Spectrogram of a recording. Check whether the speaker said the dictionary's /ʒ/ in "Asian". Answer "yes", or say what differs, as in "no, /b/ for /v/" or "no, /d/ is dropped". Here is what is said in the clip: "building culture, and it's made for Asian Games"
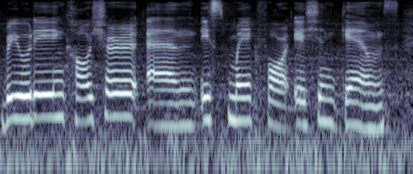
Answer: no, /ʃ/ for /ʒ/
